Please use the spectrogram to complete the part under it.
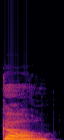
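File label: "girl", English, British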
